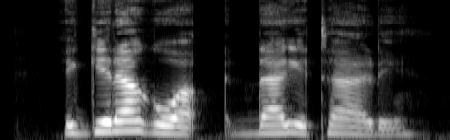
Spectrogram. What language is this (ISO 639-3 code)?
kik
